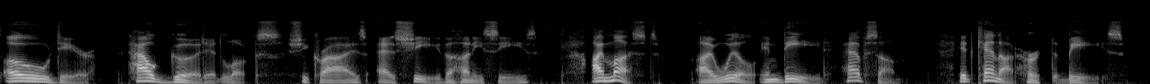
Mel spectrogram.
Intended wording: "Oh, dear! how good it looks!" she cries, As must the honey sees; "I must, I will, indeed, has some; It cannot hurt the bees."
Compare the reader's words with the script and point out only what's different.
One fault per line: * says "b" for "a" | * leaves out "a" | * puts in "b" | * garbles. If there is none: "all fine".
* says "she" for "must"
* says "have" for "has"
